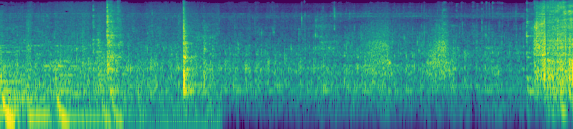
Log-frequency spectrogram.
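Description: Background music that cuts off about two seconds in, a couple of sharp clicks of utensils, then a person blowing on and slurping hot noodles in short, breathy bursts, the loudest near the end.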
